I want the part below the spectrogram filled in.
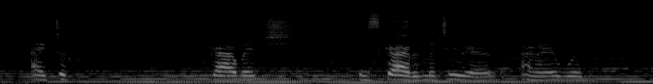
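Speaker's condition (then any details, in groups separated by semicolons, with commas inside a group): Cerebral palsy; lifelong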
